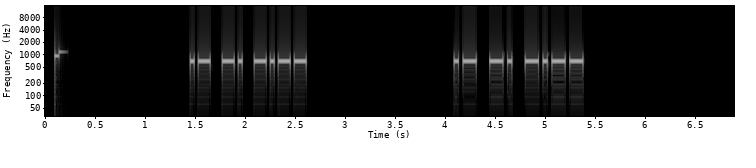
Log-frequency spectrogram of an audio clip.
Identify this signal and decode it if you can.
Morse code, heard as a keyed tone, about 29 wpm, 700 Hz. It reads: ANY ANY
